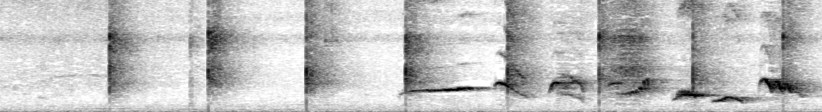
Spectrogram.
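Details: White-rumped shama singing in the morning at Prambanan, Klaten, Central Java: three sharp dry clicks about half a second apart, then a run of short whistled notes, one a long rising slur, with a faint hum behind.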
